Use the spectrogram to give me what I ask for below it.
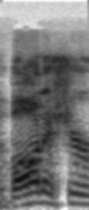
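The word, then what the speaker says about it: Bonnechere: nowhere yeah it's awesome yeah how do you pronounce that River that's the bonisher river and I live in pikwakanagan which is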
